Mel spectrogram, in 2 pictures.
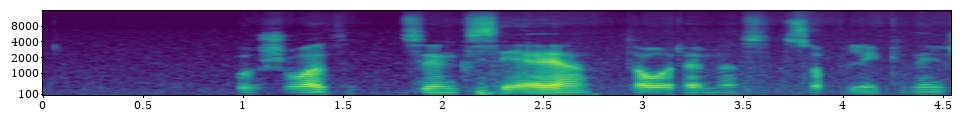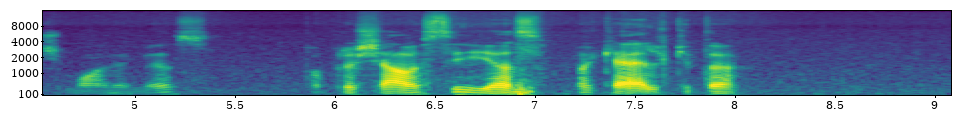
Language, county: Lithuanian, Vilnius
